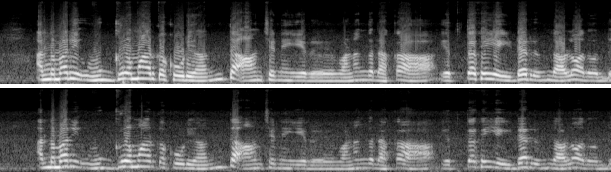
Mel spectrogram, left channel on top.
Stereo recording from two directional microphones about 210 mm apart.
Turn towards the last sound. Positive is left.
turn(degrees=40)  # may be behind; listen again after turning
